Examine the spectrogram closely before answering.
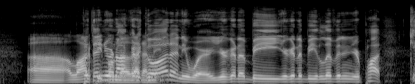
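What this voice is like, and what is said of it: Usual voice. Nothing is said of it.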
